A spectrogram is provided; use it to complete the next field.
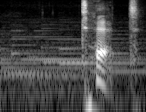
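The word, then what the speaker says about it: טית: These two letters make the same sound, but this letter is called a tet. It rhymes with bet.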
